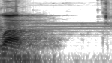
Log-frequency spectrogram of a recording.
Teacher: दंतोष्ट, दंतोष्ट ध्वनि है, ठीक है, दांत प्लस ओठ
